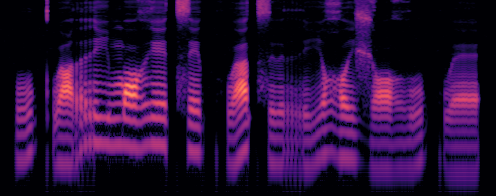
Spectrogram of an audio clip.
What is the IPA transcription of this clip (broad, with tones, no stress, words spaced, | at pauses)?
u˩˥kʷʼɑ˩ ri˥mɔ˥ɣe˥ t͡se˧kʷʰa˩˥t͡sɨ˩ ri˩˥ʁʷi˧ʒɔ˩ɣu˩˥ kʷɛ˩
